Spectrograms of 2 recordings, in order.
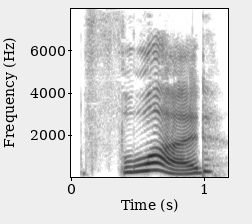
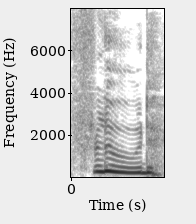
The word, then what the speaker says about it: flood: So, flood. Flood. It rhymes with blood. So, not fluid, it's uh similar to love, ugly, umbrella, flood, blood.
